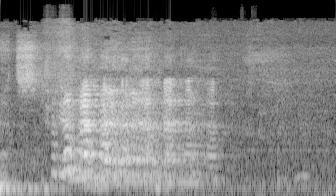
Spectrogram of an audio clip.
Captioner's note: chuckles from audience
